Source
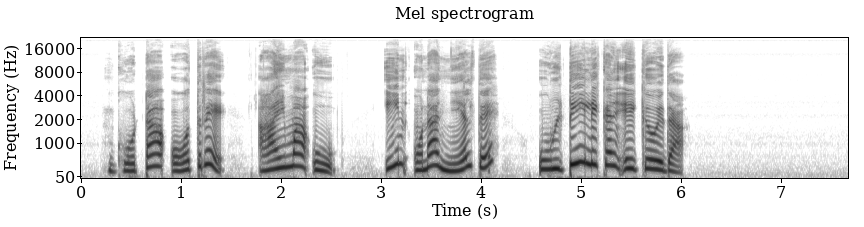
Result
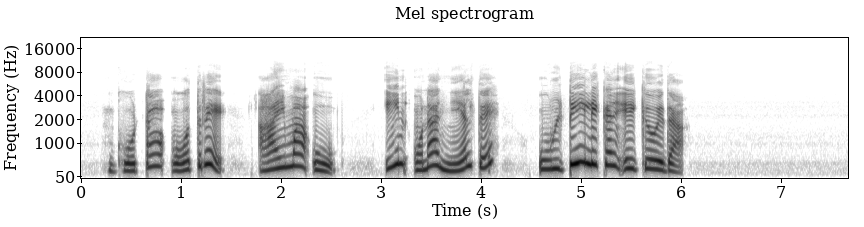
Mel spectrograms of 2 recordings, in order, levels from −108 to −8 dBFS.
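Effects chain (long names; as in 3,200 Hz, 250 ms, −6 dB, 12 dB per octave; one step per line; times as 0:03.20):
0:00.54–0:00.96: flanger swept by the level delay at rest 6.5 ms, full sweep at −25 dBFS
loudspeaker in its box 190–4,200 Hz, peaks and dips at 420 Hz +9 dB, 610 Hz −5 dB, 2,700 Hz +4 dB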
